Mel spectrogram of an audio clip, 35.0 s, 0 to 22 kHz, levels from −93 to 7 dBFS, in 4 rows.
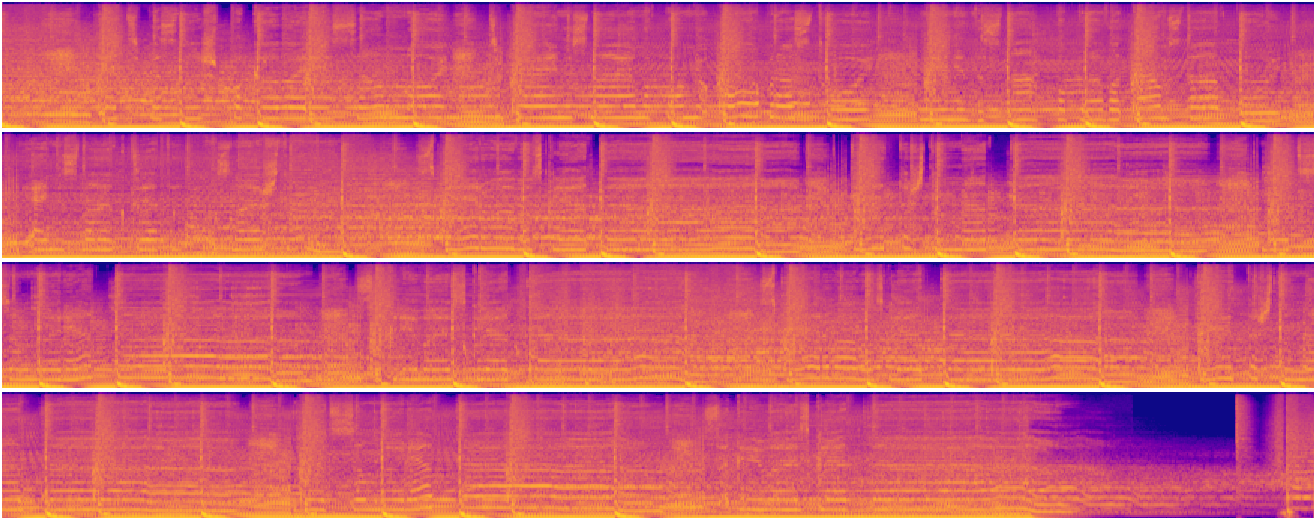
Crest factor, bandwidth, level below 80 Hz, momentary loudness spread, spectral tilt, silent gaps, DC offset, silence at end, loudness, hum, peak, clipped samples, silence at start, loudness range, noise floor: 8 dB; over 20 kHz; -10 dBFS; 2 LU; -4.5 dB/octave; none; under 0.1%; 0 s; -10 LUFS; none; 0 dBFS; under 0.1%; 0 s; 1 LU; -29 dBFS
